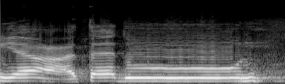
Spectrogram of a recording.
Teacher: عین کو اپنے مخرج سے نکالنا ہے لیکن جھٹکا نہیں دینا اس کو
